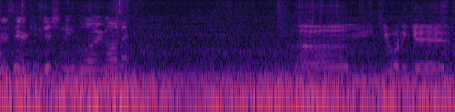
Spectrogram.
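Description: A car's interior rumble fills the cabin on a drive to Hollywood, with air conditioning blowing, a loud steady low road drone, and voices talking over it at several points.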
